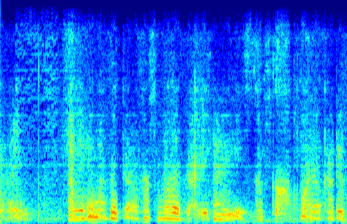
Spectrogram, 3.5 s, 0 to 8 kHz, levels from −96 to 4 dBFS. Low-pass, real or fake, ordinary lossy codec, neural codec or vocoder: 7.2 kHz; fake; Opus, 24 kbps; codec, 44.1 kHz, 0.9 kbps, DAC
